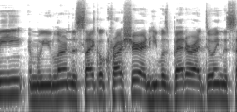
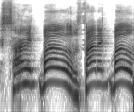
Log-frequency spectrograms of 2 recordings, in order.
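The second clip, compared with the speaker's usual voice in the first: nerdy, dorky voice; 12 semitones higher than usual. Recalling with friends a game character's voice from school: nerdy Guile voice. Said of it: "He sounds like a nerd".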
